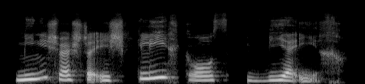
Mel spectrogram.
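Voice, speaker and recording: Speaking in a Basel accent, a woman has a dark, mellow tone and very wide pitch swings. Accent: Swiss German (Basel) accent in English. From Switzerland, Basel. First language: Swiss German. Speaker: language teacher. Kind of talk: tutorial. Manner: casual, conversational.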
